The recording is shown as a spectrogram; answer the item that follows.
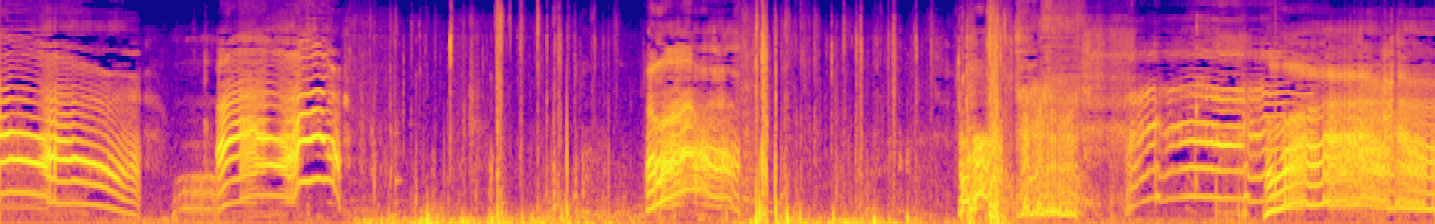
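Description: Cats caterwauling in a territorial standoff: about five long, wavering yowls that bend up and down in pitch, the one about ten seconds in rougher and noisier than the rest. Between the yowls come scuffing, clicking and low rumbling close to the microphone.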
